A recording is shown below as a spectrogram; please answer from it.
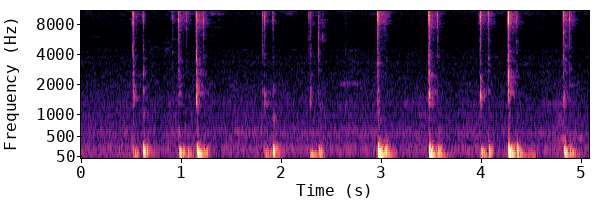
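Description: Typing out a short email body on a computer keyboard: bursts of crisp key clicks in quick clusters with short pauses between them, close and clear, with no talking.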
